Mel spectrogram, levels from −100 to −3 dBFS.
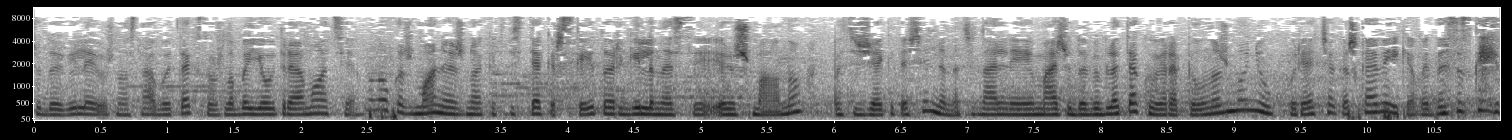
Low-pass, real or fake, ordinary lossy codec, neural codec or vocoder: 9.9 kHz; real; MP3, 32 kbps; none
